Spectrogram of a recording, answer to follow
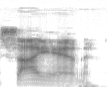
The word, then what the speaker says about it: Siam: I heard cyan. Oh. Yeah, like the color.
